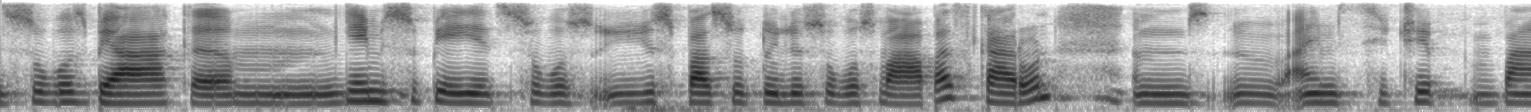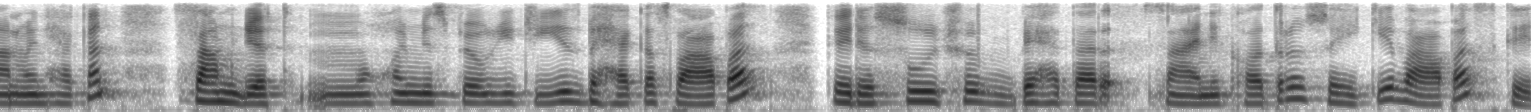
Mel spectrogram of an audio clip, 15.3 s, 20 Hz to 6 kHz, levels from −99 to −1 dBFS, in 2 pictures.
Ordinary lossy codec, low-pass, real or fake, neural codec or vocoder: none; 5.4 kHz; fake; vocoder, 44.1 kHz, 80 mel bands, Vocos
